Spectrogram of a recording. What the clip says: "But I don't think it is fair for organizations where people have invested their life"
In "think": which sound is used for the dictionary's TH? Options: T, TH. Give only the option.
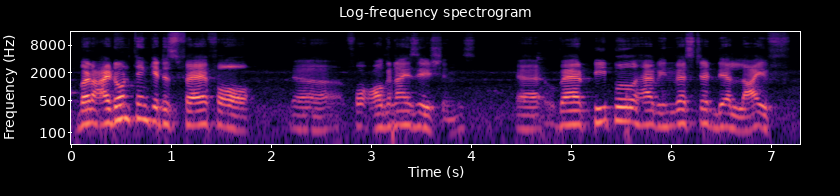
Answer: T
